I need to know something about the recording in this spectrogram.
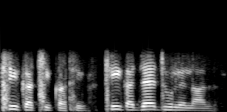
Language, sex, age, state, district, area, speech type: Sindhi, female, 45-60, Delhi, South Delhi, urban, conversation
